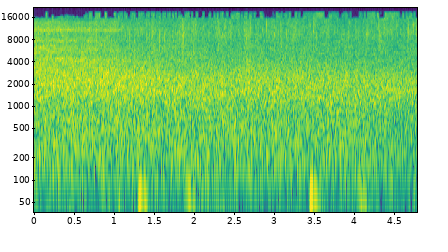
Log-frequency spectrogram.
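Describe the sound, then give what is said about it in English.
Black steam locomotive number 62005, hauling burgundy rail carriages, hisses steadily as it comes to a stop, a dense, continuous rush of steam with a couple of soft low thumps underneath. No one speaks. “Aside from a flash of crimson red on the buffer stops, this black bull of a train hisses and sighs, coming to a rest.”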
